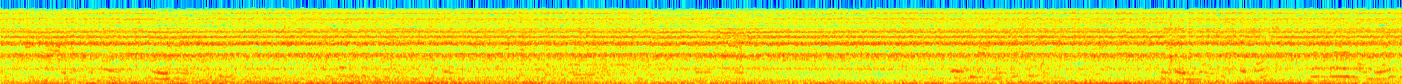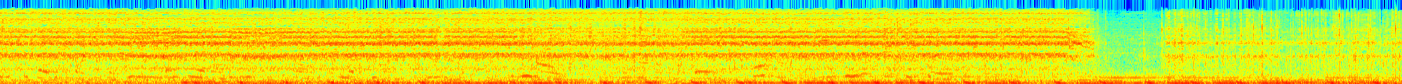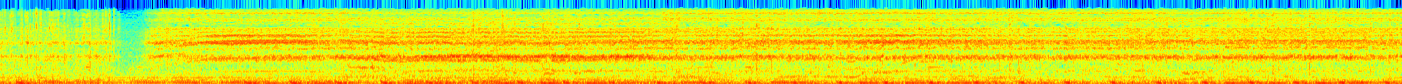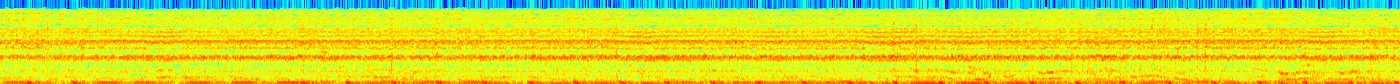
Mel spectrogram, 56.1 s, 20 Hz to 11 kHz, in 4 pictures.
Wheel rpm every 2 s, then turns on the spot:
160, 160, 160, 160, 160, 160, 160, 160, 160, 160, 160, 160, 80, 30, 40, 130, 140, 140, 140, 140, 140, 140, 140, 140, 140, 140, 140, 140.
26-28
